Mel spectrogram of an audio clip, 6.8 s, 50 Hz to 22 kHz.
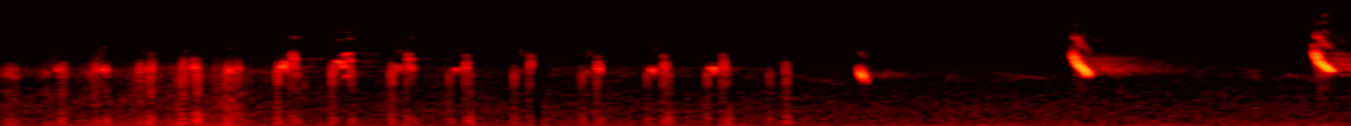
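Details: Osprey at the nest on 1 May 2017, as strange ospreys attack the female on a live nest camera: a rapid, uneven run of short high chips gives way to a few loud, steeply falling whistles.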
